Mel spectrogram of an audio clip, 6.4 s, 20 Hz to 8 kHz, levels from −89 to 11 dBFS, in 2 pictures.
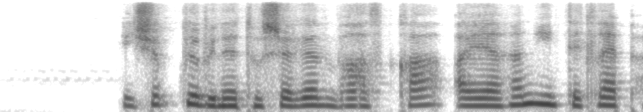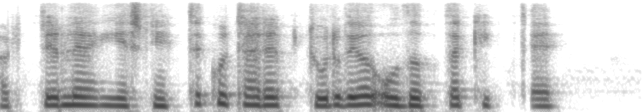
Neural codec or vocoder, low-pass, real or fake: codec, 16 kHz in and 24 kHz out, 0.6 kbps, FocalCodec, streaming, 2048 codes; 7.2 kHz; fake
